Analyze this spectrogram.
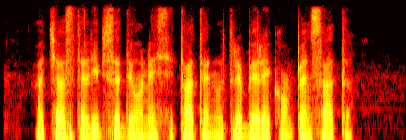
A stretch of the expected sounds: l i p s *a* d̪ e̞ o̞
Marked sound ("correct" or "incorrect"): incorrect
